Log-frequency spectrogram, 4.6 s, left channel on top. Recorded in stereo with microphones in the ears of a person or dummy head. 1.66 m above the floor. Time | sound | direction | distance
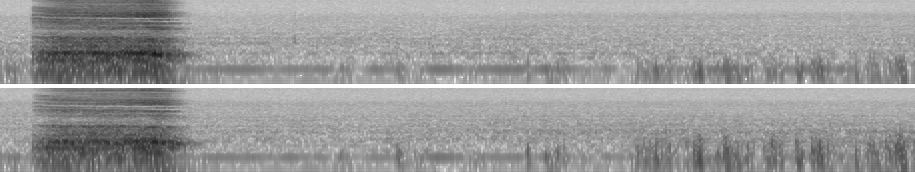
0.2 | breathing | 80° left | 0.5 m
